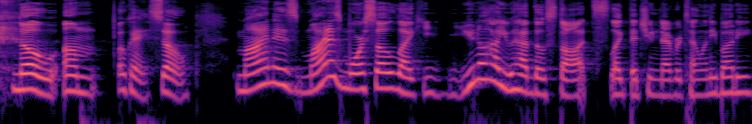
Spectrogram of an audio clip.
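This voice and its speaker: Captured in a very clean recording with a silent background, a woman with an ordinary speaking voice speaks at medium pitch, a moderate pace and ordinary pitch variation. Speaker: podcast co-host. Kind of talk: casual chat. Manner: casual, profane.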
